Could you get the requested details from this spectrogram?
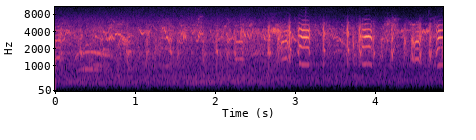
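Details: White-breasted nuthatch calls in North American woodland: loud, nasal, harmonic-rich notes in short bursts near the end, preceded by chattering from other birds.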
